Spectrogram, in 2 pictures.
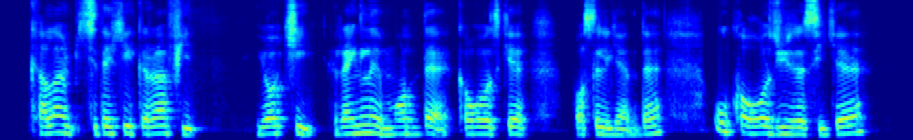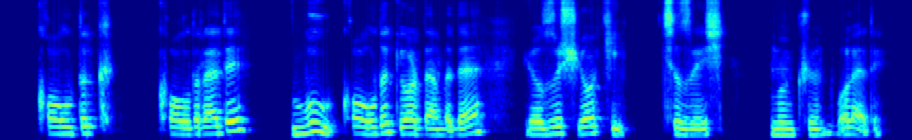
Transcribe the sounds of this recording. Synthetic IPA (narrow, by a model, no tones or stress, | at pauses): kʰalamɪt͡ʃʰɪd̪aɡʲɪɡɾafit̪̚ | jɒkʲʰɪɾaŋlɪmɒd̪ːaqʰɒʁɒzɡʲab̥ɒsɪlɡʲand̪aʊqʰɒʁɒzjʊzasɪɡʲa | qʰɒlˠd̪ɨq | qʰːɒlˠd̪ɪɾad̪ɪ | bʊqʰɒlˠd̪ɨqjɒɾd̪amɪd̪a | jɒzɪʃjɒkʲʰɪ | t͡ʃʰɨzɪʃ | mʊmkʲʰɪnbo̰la̰d̪ɪ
